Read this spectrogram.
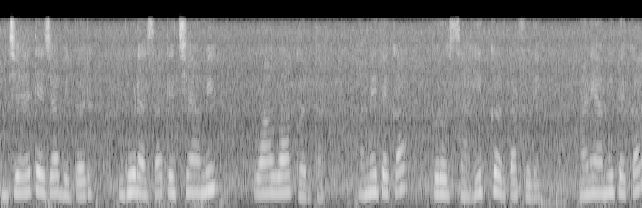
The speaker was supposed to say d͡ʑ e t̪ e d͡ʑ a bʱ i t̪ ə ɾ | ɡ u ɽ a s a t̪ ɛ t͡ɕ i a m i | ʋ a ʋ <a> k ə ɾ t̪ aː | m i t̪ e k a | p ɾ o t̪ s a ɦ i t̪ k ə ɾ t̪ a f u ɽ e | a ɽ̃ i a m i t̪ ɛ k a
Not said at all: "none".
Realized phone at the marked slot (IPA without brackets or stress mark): a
